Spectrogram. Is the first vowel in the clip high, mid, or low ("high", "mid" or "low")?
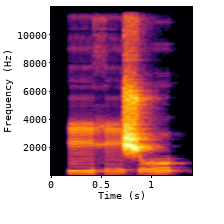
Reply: high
